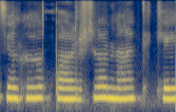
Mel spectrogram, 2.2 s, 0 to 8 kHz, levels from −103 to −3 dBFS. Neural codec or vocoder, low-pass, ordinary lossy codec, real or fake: codec, 16 kHz, 2 kbps, FreqCodec, smaller model; none; none; fake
